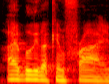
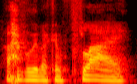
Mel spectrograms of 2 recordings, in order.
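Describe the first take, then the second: First: The last word starts with an R sound. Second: The last word starts with an L sound. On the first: The speaker calls it wrong. "they're not saying like" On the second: The speaker calls it right. "but like"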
